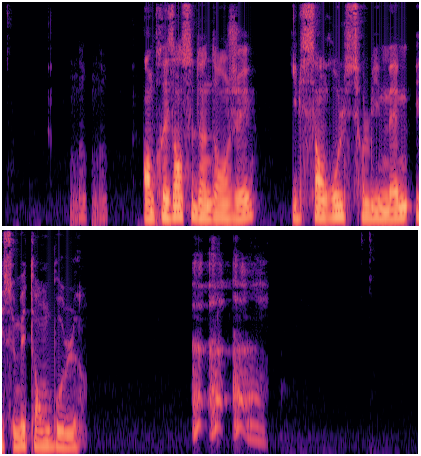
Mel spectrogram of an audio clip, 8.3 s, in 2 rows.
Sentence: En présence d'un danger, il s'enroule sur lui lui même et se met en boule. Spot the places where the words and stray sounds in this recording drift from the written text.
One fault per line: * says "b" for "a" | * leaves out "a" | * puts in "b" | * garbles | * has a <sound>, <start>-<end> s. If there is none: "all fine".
* has a laugh, 0.7-1.1 s
* leaves out "lui"
* has a throat clearing, 6.1-6.8 s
